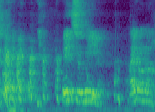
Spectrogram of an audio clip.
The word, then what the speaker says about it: Idumea: Oh, this is the way you pronounce it. Idzumea. I practiced it, it doesn't make any difference, I still can't say it. Idzumea.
